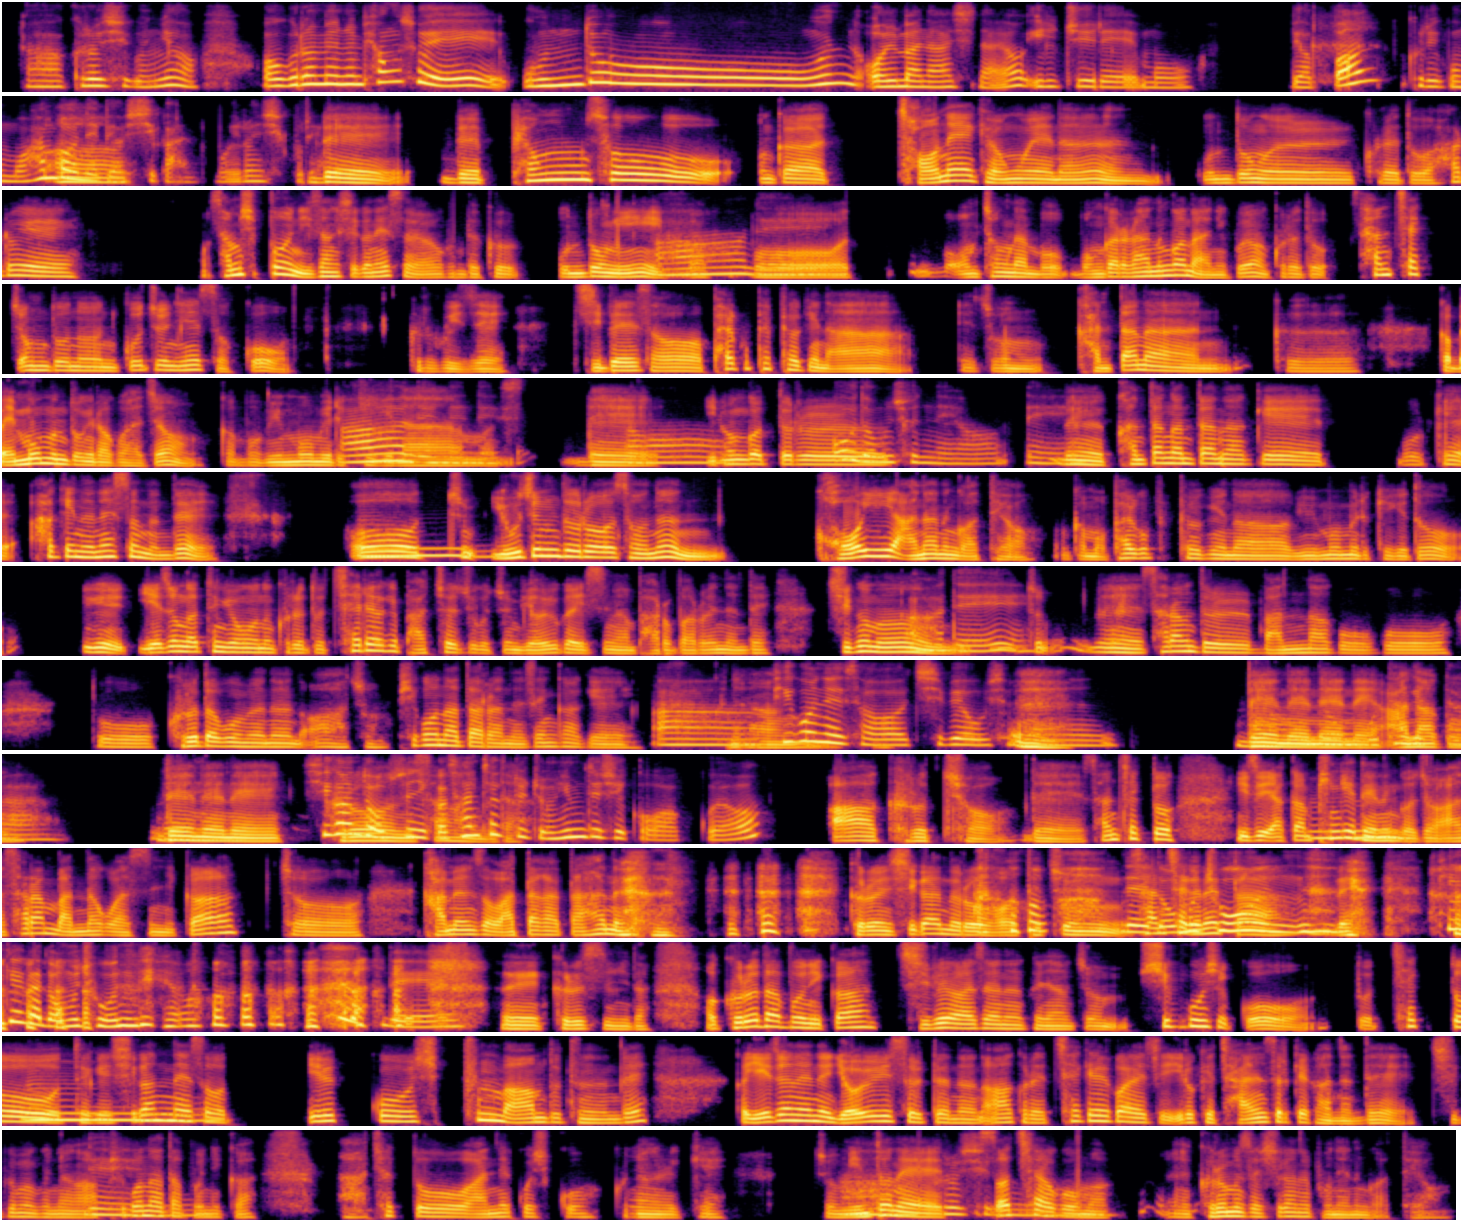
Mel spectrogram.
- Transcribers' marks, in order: other background noise; tapping; laughing while speaking: "하는"; laugh; laughing while speaking: "네"; laugh; laughing while speaking: "좋은데요"; laugh; in English: "search하고"
- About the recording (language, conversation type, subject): Korean, advice, 시간이 부족할 때 취미와 다른 일의 우선순위를 어떻게 정해야 하나요?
